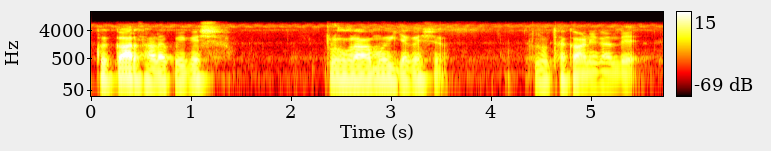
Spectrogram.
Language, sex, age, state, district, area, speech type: Dogri, male, 30-45, Jammu and Kashmir, Udhampur, rural, spontaneous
